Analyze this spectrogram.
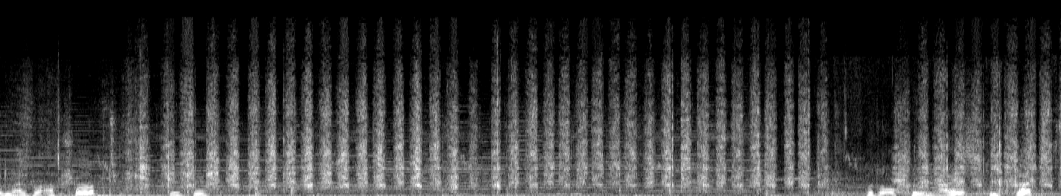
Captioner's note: knife scrapes on wood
